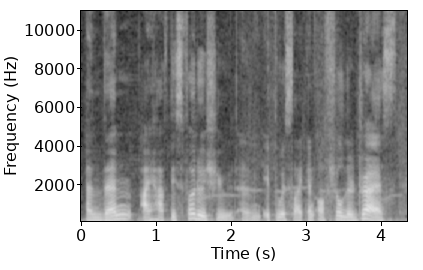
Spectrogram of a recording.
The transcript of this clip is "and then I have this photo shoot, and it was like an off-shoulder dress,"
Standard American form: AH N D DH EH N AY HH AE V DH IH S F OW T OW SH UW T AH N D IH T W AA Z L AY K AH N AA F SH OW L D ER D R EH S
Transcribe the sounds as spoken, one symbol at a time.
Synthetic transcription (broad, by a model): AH N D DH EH N AY HH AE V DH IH S F OW T OW SH UW T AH N IH T W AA S L AY K AH N AA F SH OW L D ER D R EH S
